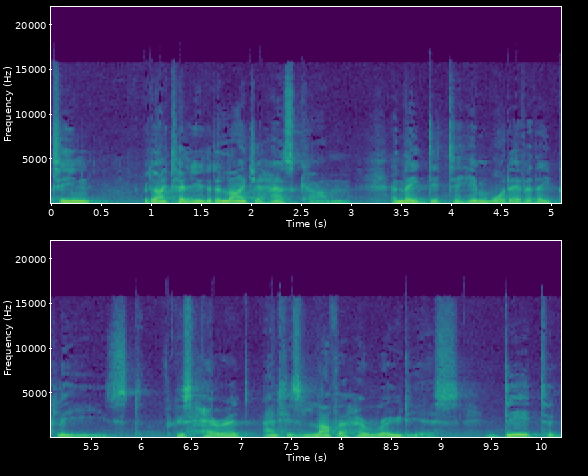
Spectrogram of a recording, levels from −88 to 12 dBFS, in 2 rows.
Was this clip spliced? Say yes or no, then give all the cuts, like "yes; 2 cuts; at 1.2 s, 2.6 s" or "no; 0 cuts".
yes; 2 cuts; at 6.2 s, 7.2 s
